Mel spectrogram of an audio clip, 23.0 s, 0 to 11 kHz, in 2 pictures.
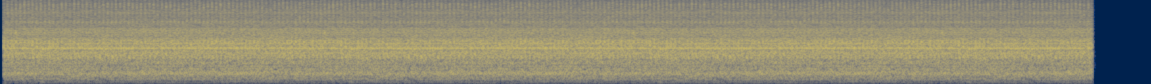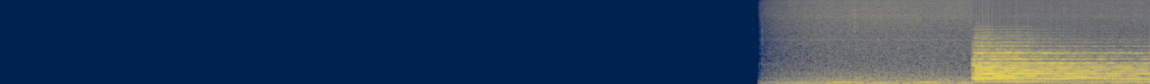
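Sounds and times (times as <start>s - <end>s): static hiss: 19.2s - 21.3s
high whine: 19.6s - 23.0s.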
